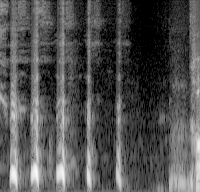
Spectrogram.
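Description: A man laughing: about five short bursts of laughter in the first second or so, coming more slowly and growing weaker as they go.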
